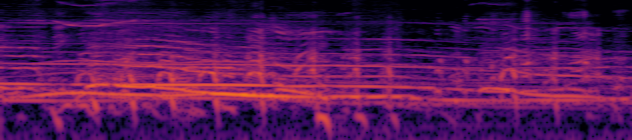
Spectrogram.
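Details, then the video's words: Wolf singing, a long sustained howl holding a steady tone with a slow downward glide, layered with several overlapping howling voices and short wavering yips throughout, continuous without pause. "singing wolf"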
